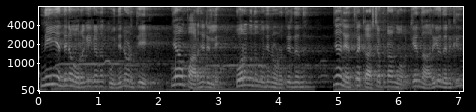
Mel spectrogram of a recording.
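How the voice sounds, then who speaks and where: A man voicing a sharp-tongued young mother. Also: on the high side, expressive, fast talker, lightly acted. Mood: scolding. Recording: echoey room with long reverb, faint music.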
